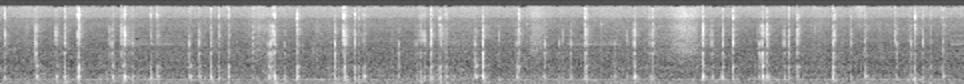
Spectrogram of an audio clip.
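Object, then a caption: Hardcover book spine. Fingertips tap quickly on the spine of a hardcover book printed "NEW YORK," held horizontally. The result is a rapid, uneven stream of short, dry clicks, much like typing on a keyboard, over a quiet, steady low hum.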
